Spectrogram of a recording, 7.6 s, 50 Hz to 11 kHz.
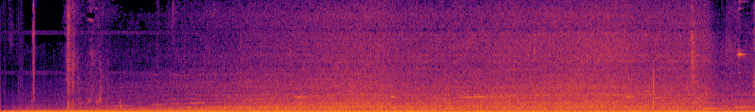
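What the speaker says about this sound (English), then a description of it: "I'll do a 4 high auto launch with a brake rev and we'll see what it can do." A Roush supercharged 5.0 V8 in a 2023 Ford F-150 pickup launches hard from a brake rev in four-high, its loud, close engine roaring steadily as it accelerates through the run.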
